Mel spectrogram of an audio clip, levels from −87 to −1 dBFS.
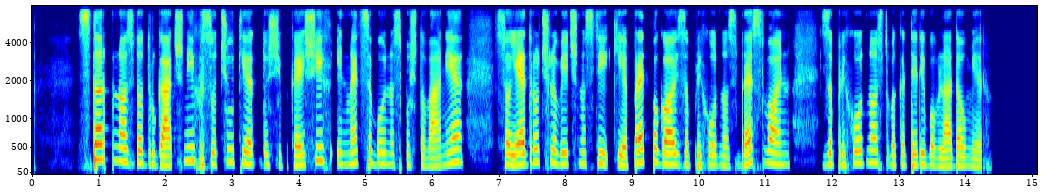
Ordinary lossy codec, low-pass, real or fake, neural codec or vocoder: none; 7.2 kHz; fake; codec, 16 kHz, 6 kbps, DAC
